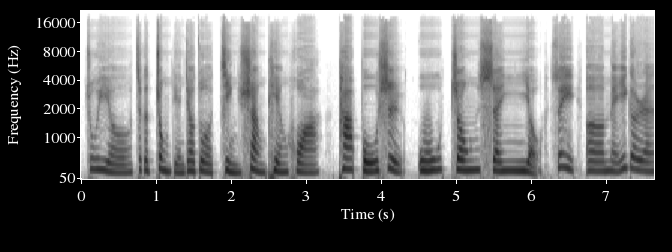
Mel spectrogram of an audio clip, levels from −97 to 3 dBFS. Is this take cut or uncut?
cut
